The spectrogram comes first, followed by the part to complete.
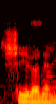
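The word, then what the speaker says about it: Xilonen: Currently, Shilonen of the Children of Echoes, Kinich, Shilonen, that's how you say it.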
